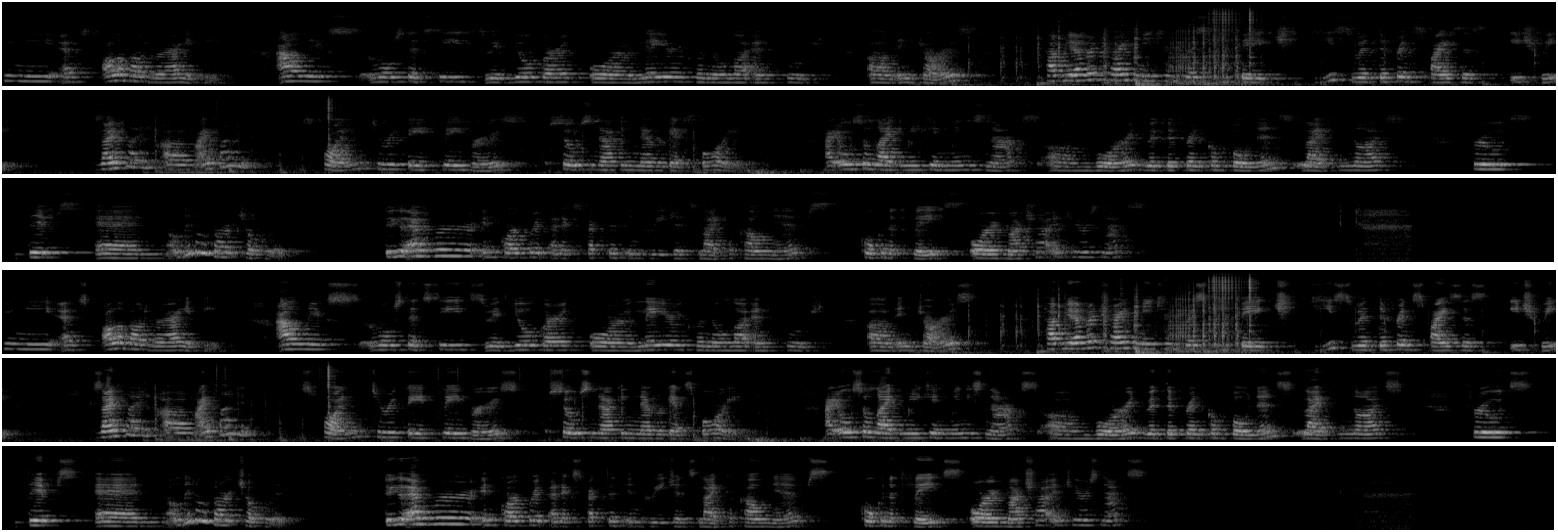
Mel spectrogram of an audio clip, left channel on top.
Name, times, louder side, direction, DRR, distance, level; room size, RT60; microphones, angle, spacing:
voice 1, 0.0-2.2 2.5-8.2 8.6-9.7 10.4-14.8 15.1-15.6 16.4-18.0 18.5-20.7 21.0-23.0 23.6-30.8 31.3-33.9 34.9-39.3 39.7-42.5, right 2 dB, 50° right, 1 dB, 3.6 m, -38 dB
sound 1, 9.1-24.8, right 5 dB, 25° right, 0.9 m, -50 dB
voice 2, 44.6-45.2, left 7 dB, 60° left, 10 dB, 1.0 m, -56 dB
29.0 x 12.5 x 2.5 m, 0.64 s
head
